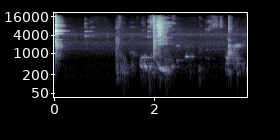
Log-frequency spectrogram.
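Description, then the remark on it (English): Glasses clink together in a toast to friends, a bright ringing tap followed by a few more clinks and knocks spread over several seconds, with faint voices in the background. “Cheers to friends, guys. Cheers. Bring it in.”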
